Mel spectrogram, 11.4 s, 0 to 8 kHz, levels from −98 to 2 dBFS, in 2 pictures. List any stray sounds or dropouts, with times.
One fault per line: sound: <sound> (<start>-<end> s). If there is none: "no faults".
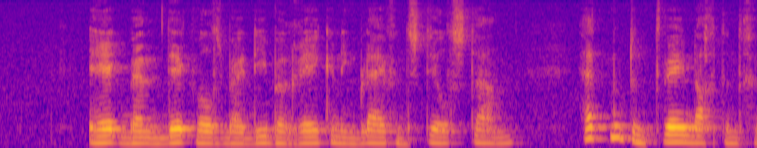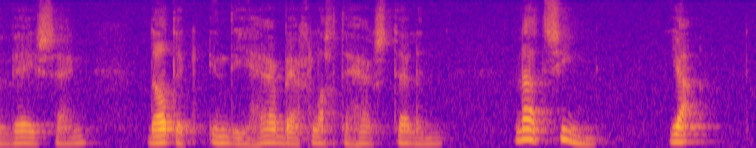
no faults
